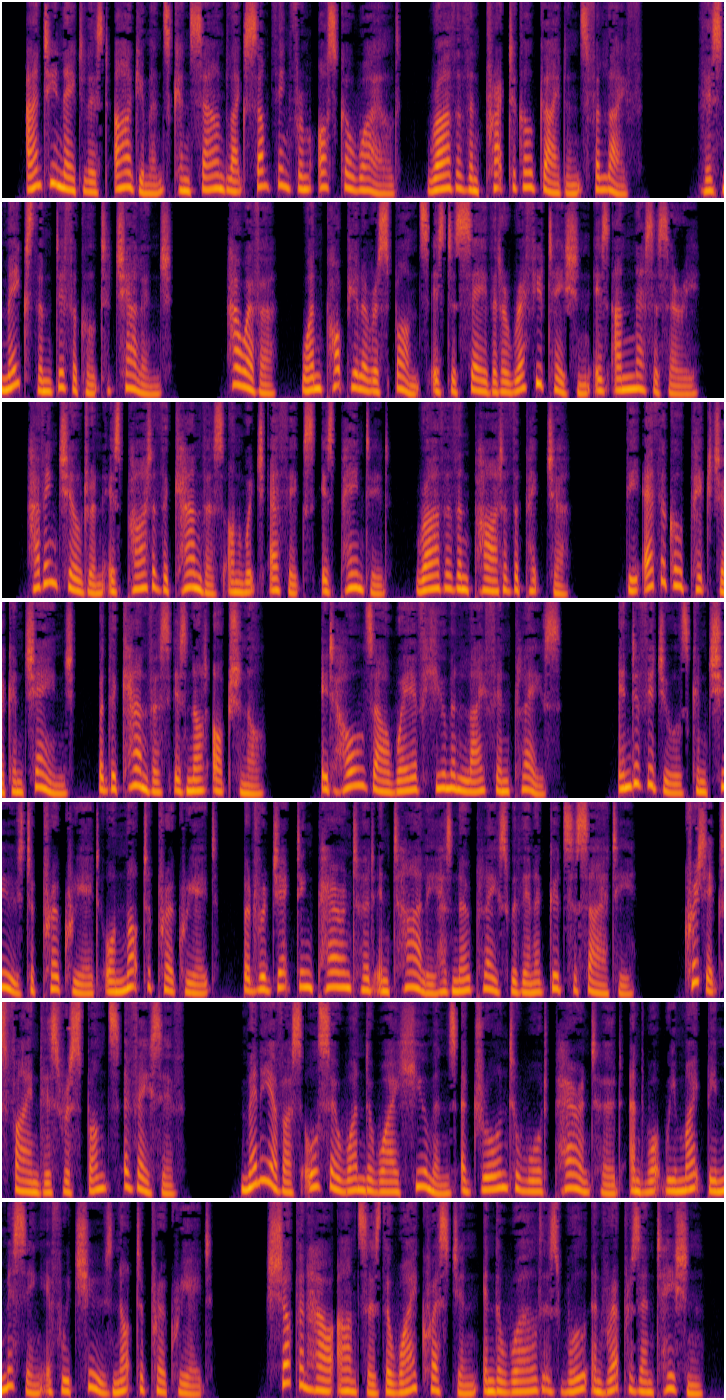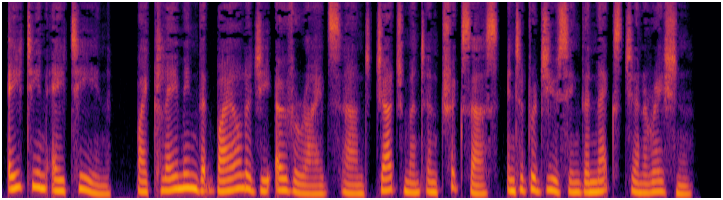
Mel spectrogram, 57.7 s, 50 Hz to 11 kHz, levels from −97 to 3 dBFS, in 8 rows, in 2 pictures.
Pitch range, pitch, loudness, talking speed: 160-215 Hz, 180 Hz, -25 LUFS, 155 wpm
